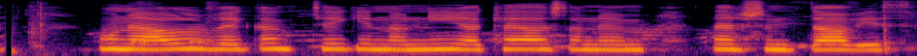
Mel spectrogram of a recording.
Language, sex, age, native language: Icelandic, female, 12, Icelandic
